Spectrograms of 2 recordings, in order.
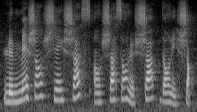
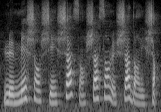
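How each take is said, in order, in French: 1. La phrase est dite à un rythme lent. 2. La phrase est dite à un rythme rapide. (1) "On l'essaye ensemble cette fois-ci?" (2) "On va l'essayer un petit peu plus vite"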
